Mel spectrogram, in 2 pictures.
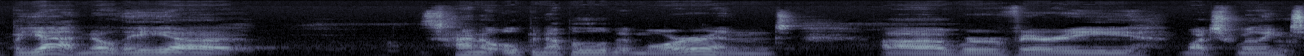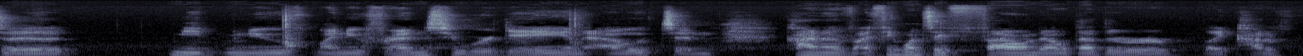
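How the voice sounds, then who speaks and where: A young man with a middle-pitched voice tells his own story as a guest, openly and with frequent laughter. A faint ambient hum sits under the recording. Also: fairly even intonation, normal speed, darkish tone. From Portugal, raised in Alberta, Canada. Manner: chatty, candid storyteller who laughs often. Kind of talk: casual interview chat.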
